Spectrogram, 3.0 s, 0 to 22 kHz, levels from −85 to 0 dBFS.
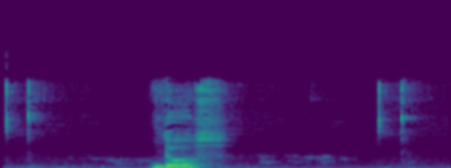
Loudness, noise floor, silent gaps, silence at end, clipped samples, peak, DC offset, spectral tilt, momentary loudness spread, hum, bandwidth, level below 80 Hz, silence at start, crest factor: -32 LUFS; -64 dBFS; none; 0.3 s; under 0.1%; -12 dBFS; under 0.1%; -5 dB/octave; 17 LU; none; 12.5 kHz; -74 dBFS; 0.05 s; 22 dB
